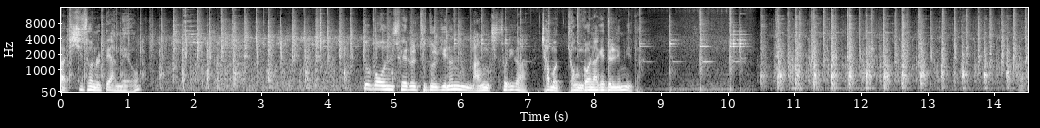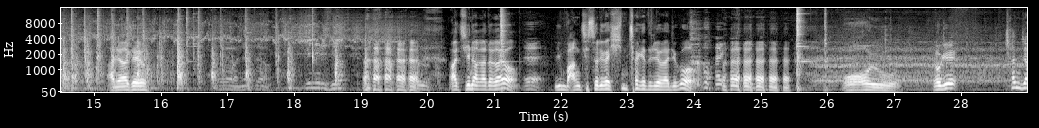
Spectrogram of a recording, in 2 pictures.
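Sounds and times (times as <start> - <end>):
hammer striking iron on anvil: 8.6 - 14.4, 25.5 - 26.0.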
